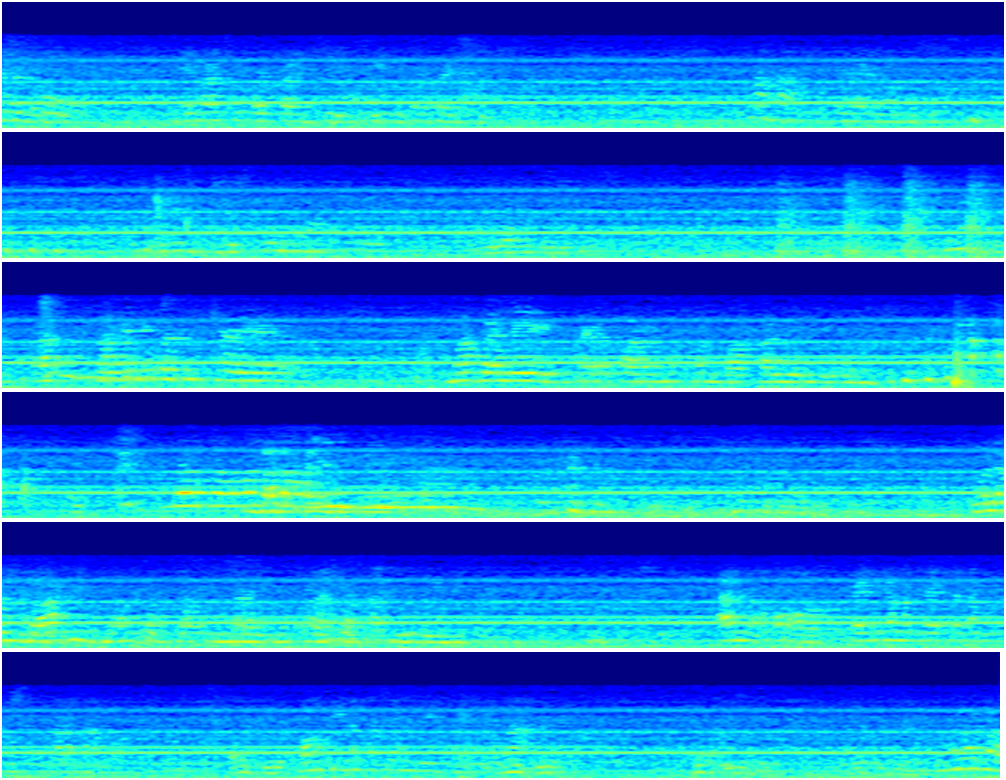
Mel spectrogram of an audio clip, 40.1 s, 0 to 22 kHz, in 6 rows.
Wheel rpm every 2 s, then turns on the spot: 0, 0, 0, 0, 0, 0, 0, 0, 0, 0, 0, 0, 0, 0, 0, 0, 0, 0, 0, 0.
none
